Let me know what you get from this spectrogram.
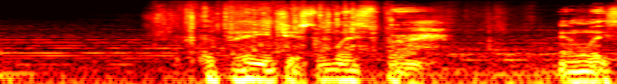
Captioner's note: páginas virando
